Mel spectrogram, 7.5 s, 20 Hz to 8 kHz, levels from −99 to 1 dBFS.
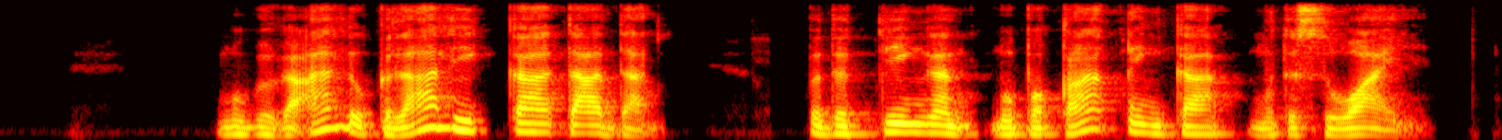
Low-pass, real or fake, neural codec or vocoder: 7.2 kHz; fake; codec, 16 kHz, 4 kbps, FunCodec, trained on LibriTTS, 50 frames a second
